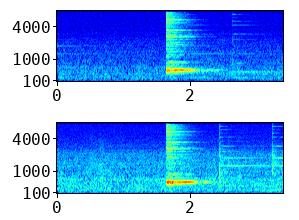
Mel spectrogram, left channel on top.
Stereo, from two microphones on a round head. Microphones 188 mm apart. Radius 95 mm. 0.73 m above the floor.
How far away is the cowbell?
About 1.4 m.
